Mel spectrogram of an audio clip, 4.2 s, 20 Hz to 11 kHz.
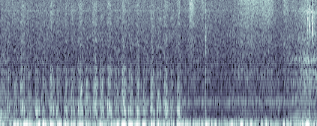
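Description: Hongdian N6 fountain pen fitted with a size 6, 14 karat gold Wing Sung 629 nib writing on paper: faint, soft scratching strokes in a quick, uneven rhythm, heard close and alone.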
